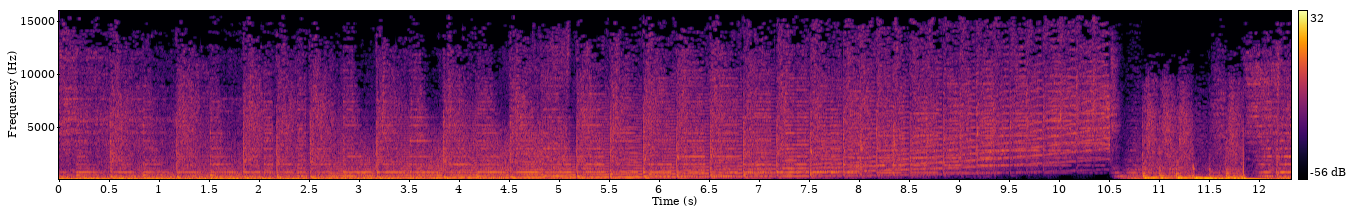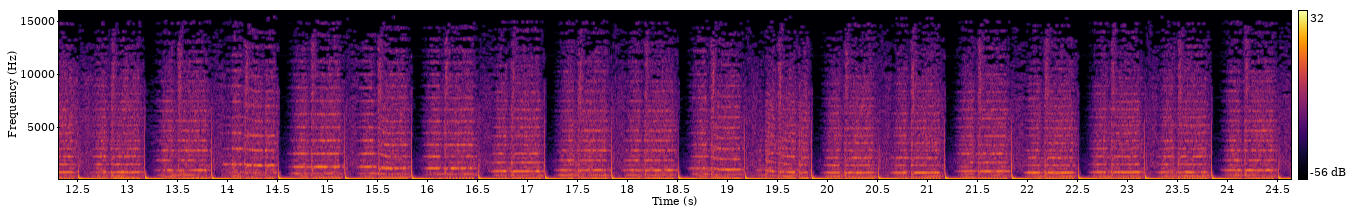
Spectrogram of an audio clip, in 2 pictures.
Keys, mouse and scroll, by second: 0.3 ctrl+z, 4.3 Tab, 4.7-5.6 scroll down 2, 5.6 click, 6.5 click, 7.6-8.8 scroll down 2, 8.8-10.5 drag, 11.6-12.7 drag, 12.7 scroll up 1, 13.7 click, 14.3 scroll up 1, 15.7 click, 18.4 click, 19.5 click, 19.9 click, 20.6 click, 23.1 click, 24.4 click.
